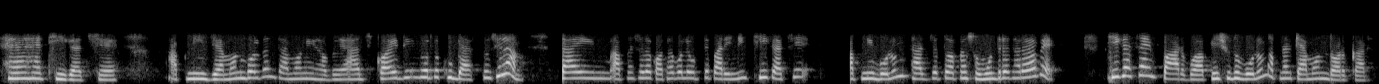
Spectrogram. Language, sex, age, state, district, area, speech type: Bengali, female, 18-30, West Bengal, Purulia, rural, conversation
